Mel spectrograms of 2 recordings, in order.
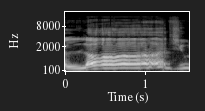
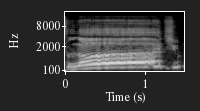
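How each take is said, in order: First: High drawn-out Lord. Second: High, loud, drawn-out Lord with a shake. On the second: Host showing chat how to call the name, loud shaky shout. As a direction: belt "Lord" like a gospel shout, voice shaking. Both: Shown as a demonstration. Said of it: "gotta put a little shake in your voice".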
